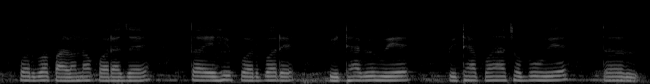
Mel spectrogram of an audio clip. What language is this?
Odia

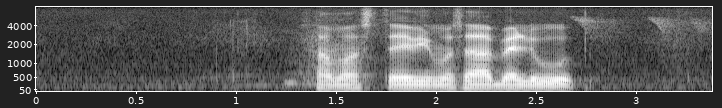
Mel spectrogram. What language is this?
Sinhala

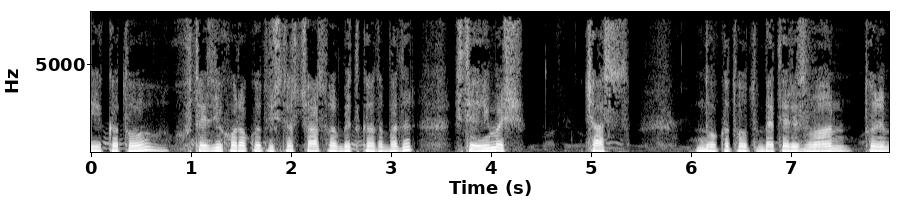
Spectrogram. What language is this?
Bulgarian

